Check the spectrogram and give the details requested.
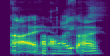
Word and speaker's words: AI: But, So how do you pronounce the name of the arc? Is it State of AI? Aye. Aye. Oh. It's just aye.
